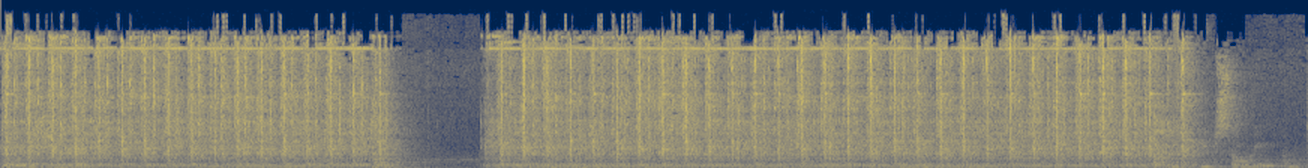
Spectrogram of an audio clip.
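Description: A sewing machine stitches a ruffle on a square-neck top with puffy sleeves, running in a fast, steady mechanical patter up close, pausing briefly near three seconds before resuming at the same pace.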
